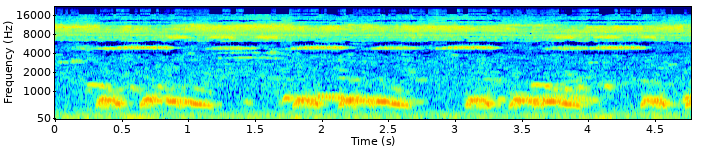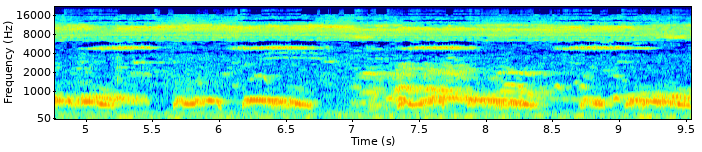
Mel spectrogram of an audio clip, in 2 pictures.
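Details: Spotted dove cooing for trapping lures, a long run of rough, low double coos, short then longer and sliding down, repeated steadily, with a thin continuous high-pitched hum behind.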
